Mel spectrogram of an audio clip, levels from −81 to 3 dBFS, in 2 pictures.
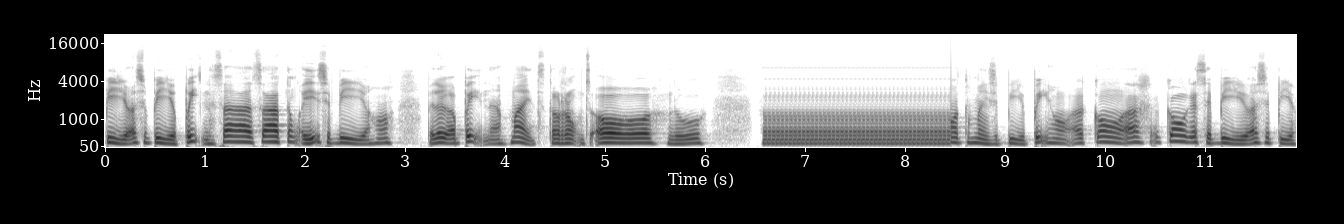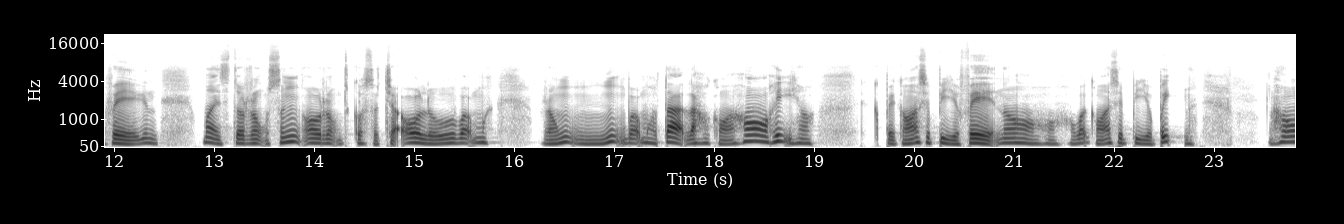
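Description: From 6.62 to 8.46 s the sound locks into a rapid, mechanical stutter, a rough buzz pulsing about 23 times per second as one fragment of about 43 ms repeats identically more than forty times. This is a system hang loop. The computer or driver stalled, but the audio hardware kept replaying the same ring buffer. A loop of that length fits a 2048-sample buffer.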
